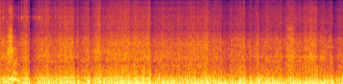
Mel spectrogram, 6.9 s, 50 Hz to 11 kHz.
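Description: Kawasaki KLR650 single-cylinder motorcycle running steadily at highway cruising speed, with heavy wind rumble on the helmet-mounted camera microphone.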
